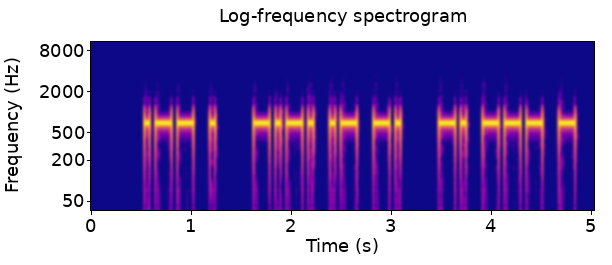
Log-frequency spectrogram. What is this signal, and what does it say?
Morse code, heard as a keyed tone, about 22 wpm, 700 Hz. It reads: WE CAN NOT
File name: practice / 22wpm / Sentences with 3-Word Phrases - 22wpm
